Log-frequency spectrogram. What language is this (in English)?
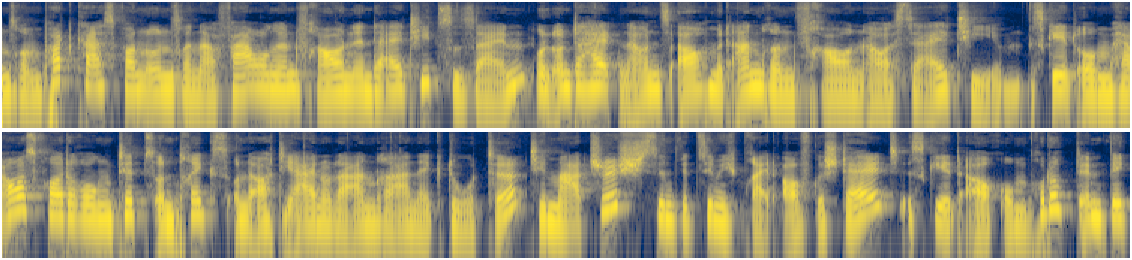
German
